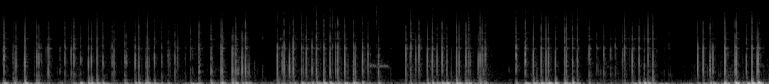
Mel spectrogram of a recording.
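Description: A tiny rubber basketball is tapped in quick, dense bursts of short, dry taps, with brief pauses between runs. The sound is soft and muffled, weighted toward a low thud with little high-frequency content.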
